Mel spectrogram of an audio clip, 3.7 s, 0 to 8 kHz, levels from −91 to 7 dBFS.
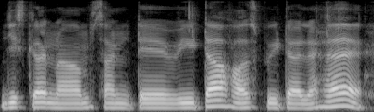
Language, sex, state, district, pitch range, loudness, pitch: Hindi, male, Jharkhand, Ranchi, 120-130 Hz, -16 LUFS, 125 Hz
